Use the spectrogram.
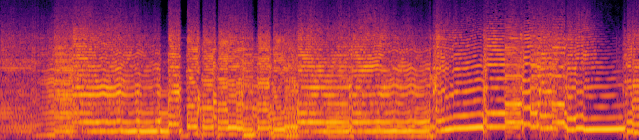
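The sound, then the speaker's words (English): An overdriven Strat electric guitar plays sustained chords and bending notes through a stereo Twilighter amplifier, loud, with thick distortion and a brief pause midway. No one speaks. “we're gonna try the stereo Twilighter now. Let's take a listen to this.”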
